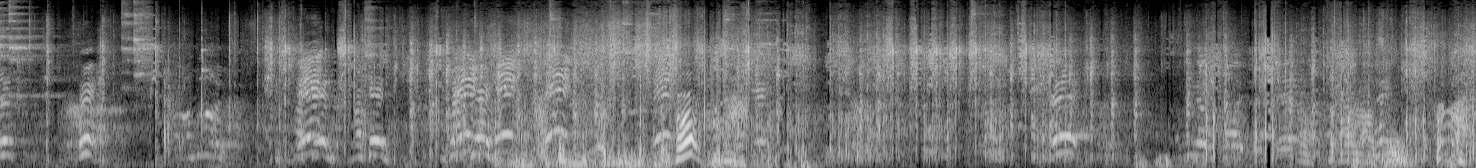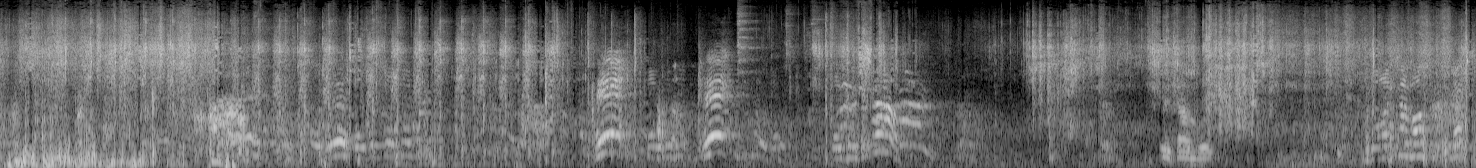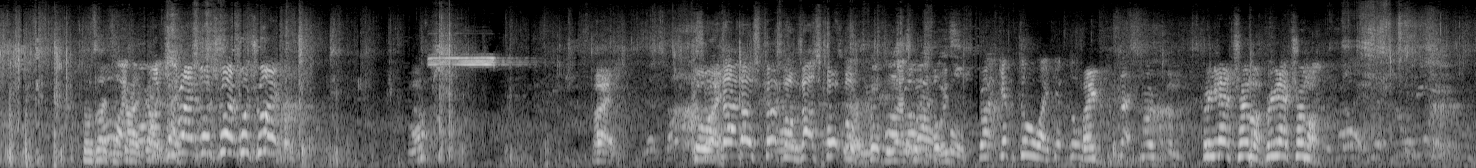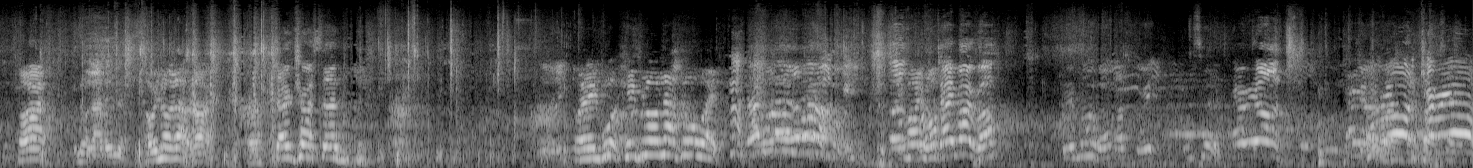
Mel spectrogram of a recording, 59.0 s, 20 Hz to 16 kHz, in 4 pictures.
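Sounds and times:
voices calling out: 0.0 - 24.9
sharp clicks and rattles: 1.4 - 21.2.

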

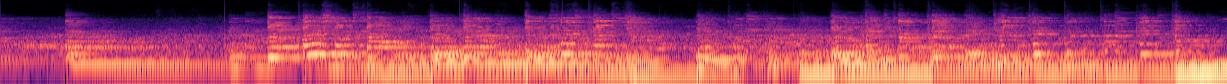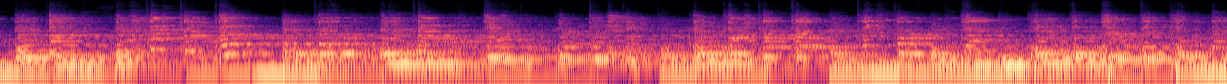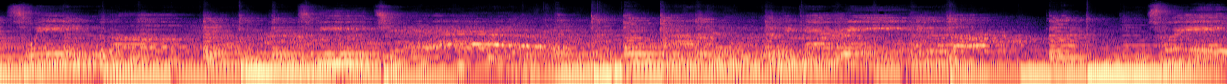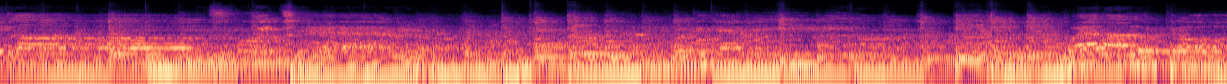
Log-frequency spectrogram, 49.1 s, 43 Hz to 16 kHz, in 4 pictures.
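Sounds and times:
resonator guitar playing blues: 0.0 - 49.0.

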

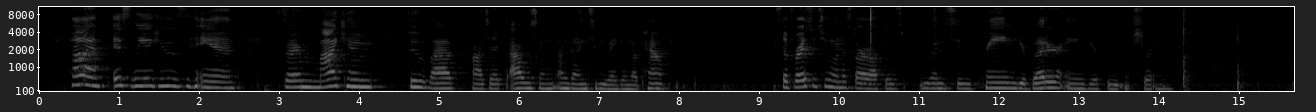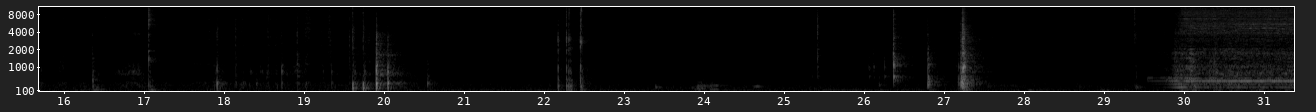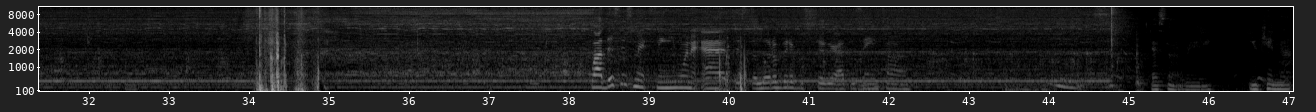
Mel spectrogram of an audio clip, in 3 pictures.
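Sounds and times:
stand mixer humming: 29.6 - 45.2.

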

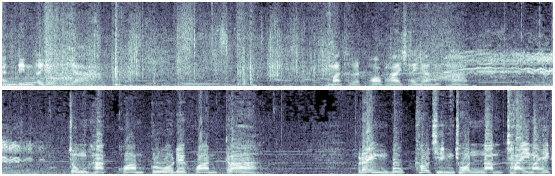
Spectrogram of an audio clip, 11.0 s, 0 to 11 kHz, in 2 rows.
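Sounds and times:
horse whinnying: 4.2 - 6.1.

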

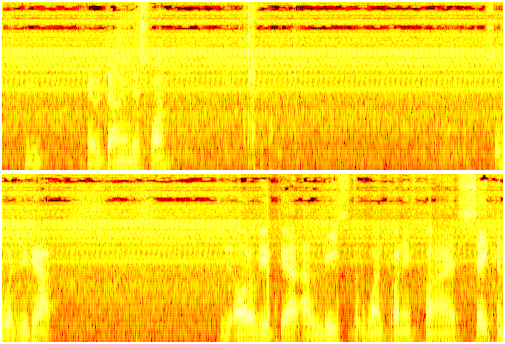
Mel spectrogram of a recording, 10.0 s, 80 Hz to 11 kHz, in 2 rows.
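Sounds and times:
background hiss: 0.0 - 9.9
electrical hum: 0.0 - 10.0.

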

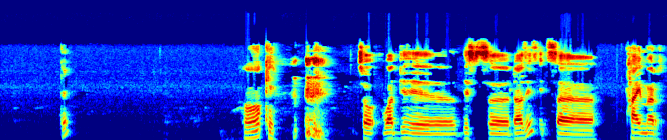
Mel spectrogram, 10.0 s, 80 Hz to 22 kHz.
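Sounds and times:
man saying okay: 3.7 - 9.9.

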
